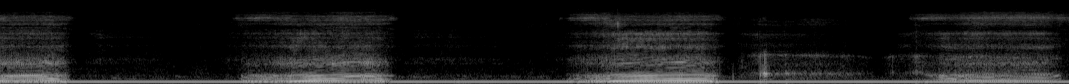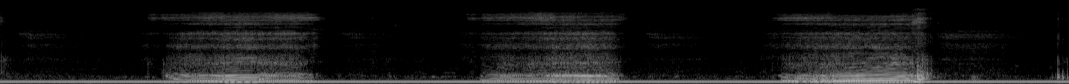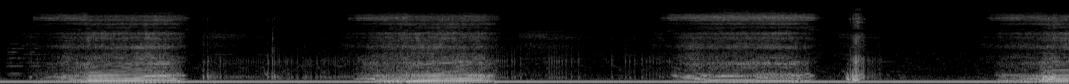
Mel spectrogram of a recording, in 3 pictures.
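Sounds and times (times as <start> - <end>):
person snoring loudly: 0.0 - 0.8, 2.3 - 4.0, 5.7 - 10.7, 12.2 - 14.0, 15.4 - 17.0, 18.4 - 20.1, 21.8 - 24.2, 24.8 - 27.2, 27.8 - 30.2, 31.3 - 32.0.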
